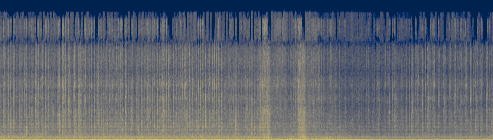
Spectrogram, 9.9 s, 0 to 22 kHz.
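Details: Mopar 383 V8 with a roller cam and lifters after flat tappet lifter failures, mufflers off, about 900 rpm idle: loud open-exhaust lope with an even, steady pulse. No ticking or knocking, healthy mild street-cam idle.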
